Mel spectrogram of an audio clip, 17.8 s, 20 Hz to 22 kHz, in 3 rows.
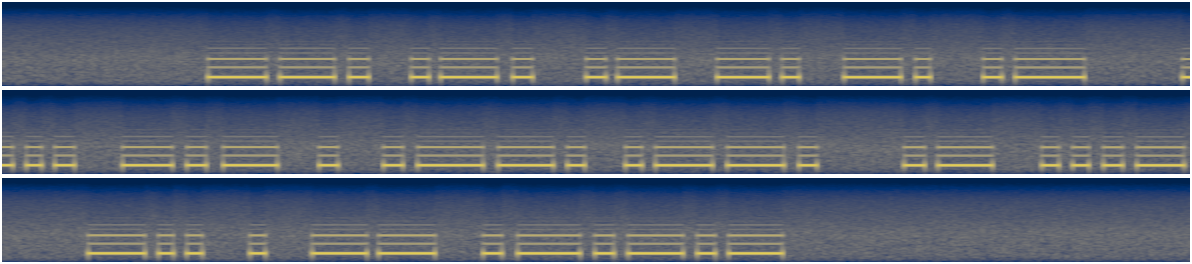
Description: Morse code, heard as a keyed tone, hand-sent with a straight key, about 15 wpm, 450 Hz. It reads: GRANNA SKEPP AV DEM.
